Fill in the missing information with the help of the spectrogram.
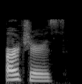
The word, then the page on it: archers: British English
